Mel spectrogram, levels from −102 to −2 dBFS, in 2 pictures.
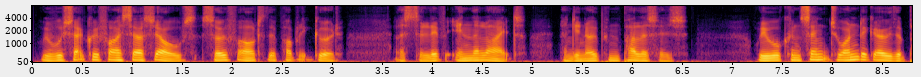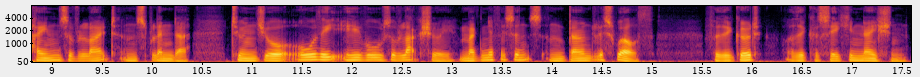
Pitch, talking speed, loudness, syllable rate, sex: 115 Hz, 165 wpm, -19 LUFS, 5.1 syllables/s, male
